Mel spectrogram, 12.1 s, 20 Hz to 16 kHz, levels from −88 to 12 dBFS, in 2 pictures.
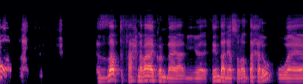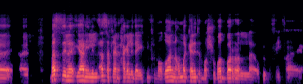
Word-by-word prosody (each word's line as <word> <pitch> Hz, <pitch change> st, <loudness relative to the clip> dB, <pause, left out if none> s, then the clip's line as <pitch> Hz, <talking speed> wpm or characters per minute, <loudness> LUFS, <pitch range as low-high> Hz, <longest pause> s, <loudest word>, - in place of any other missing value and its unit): بالضبط. -, -, 0 dB, 1.7 s
بالضبط 180 Hz, +13 st, +5 dB
فإحنا 130 Hz, +2 st, -3 dB
بقى 145 Hz, -1 st, +6 dB
كنّا 120 Hz, -5 st, -1 dB
يعني 105 Hz, +1 st, -4 dB
2 130 Hz, +6 st, -5 dB
ديناصورات 110 Hz, -3 st, 0 dB
دخلوا -, -, -2 dB
و 110 Hz, +1 st, -4 dB
ال 110 Hz, 0 st, +1 dB, 0.8 s
بس 175 Hz, -2 st, +4 dB
ل 140 Hz, -2 st, +2 dB
يعني 140 Hz, -3 st, +5 dB
للأسف 135 Hz, +2 st, -3 dB
يعني 115 Hz, -2 st, -1 dB
الحاجة 120 Hz, +3 st, -4 dB
اللي 115 Hz, -1 st, -2 dB
ضايقتني 100 Hz, 0 st, -5 dB
في -, -, -26 dB
الموضوع 100 Hz, +7 st, +1 dB
إن 130 Hz, -2 st, 0 dB
هُم 125 Hz, +2 st, -1 dB
كانت 120 Hz, -1 st, -1 dB
المشروبات 110 Hz, +2 st, -5 dB
برّه 105 Hz, -1 st, +2 dB
الOpen 95 Hz, -1 st, -9 dB
buffet -, -, -25 dB
فيعني 80 Hz, -1 st, -15 dB
115 Hz, 145 wpm, -23 LUFS, 105-130 Hz, 1.7 s, بقى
